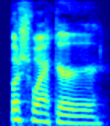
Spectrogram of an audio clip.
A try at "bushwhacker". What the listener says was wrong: You really need to pronounce the H on that. Whacker. Bushwhacker. It's got to be a bushwhacker.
